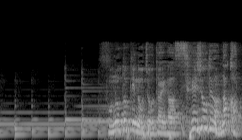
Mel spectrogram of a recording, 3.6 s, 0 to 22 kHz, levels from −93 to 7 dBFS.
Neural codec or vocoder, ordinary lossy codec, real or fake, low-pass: none; none; real; 7.2 kHz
